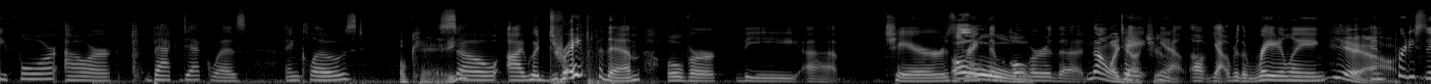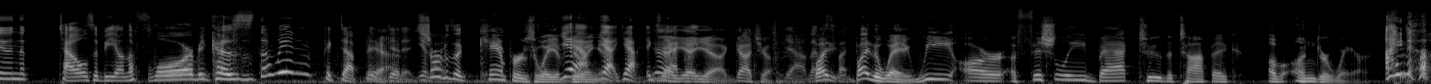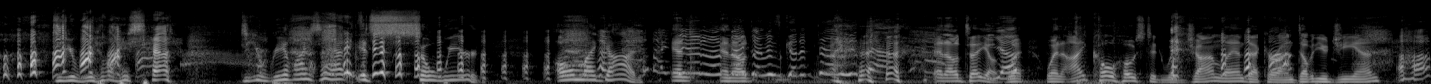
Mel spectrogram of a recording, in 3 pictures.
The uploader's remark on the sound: Recorded at Rocford Washer Laundromat on North Main Street in Rockford, Illinois.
